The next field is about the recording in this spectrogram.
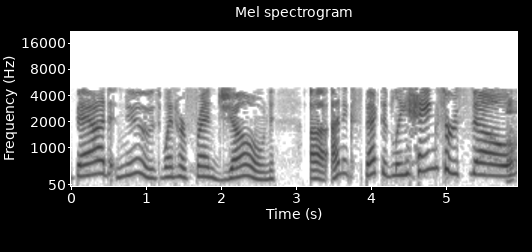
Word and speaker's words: Joan: I should say J-O-A-N is pronounced Joan most of the time, but I have met people here in Taiwan who insist on pronouncing it as Joanne. I don't know why, but that's pretty rare. Most of the times it's Joan. My aunt's name was Joan, so I would know. – Joanne is spelled differently, J-O-A-N-N-E, or with an E at the end, J-O-A-N-N-E, J-O-A-N-N.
